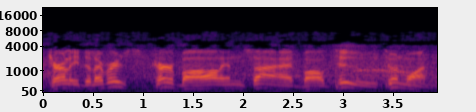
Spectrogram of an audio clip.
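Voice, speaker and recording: In a muffled, noisy 1950s radio broadcast from an outdoor ballpark, an American man calls baseball play-by-play in clipped short phrases. His voice is mid-range and his pace moderate.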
